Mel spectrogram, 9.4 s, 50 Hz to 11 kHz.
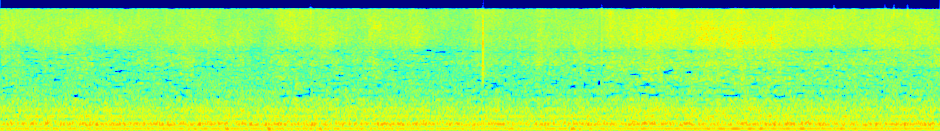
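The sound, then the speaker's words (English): Onions, carrots and celery sauté in a pan, giving off a soft, steady sizzle that hisses on evenly without a break. “Okay, it's been about 5 minutes and the onions and carrots and celery are beginning to get soft. So we'll just continue to stir them around.”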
